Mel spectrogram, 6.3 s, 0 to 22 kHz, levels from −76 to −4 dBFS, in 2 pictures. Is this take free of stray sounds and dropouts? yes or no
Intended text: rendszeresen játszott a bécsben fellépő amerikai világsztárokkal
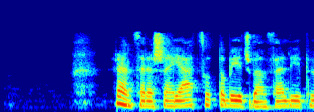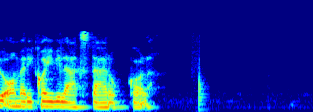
no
